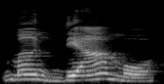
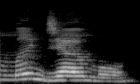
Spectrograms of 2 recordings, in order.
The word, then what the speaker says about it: mandiamo: Eu fico pegando no pé da pronúncia, mas é muito importante. Porque ao invés dela ler mandiamo, ela leu mangiamo.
